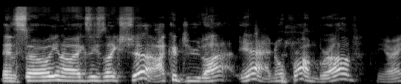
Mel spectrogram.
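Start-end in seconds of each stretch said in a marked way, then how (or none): 1.2-4.0 put-on English accent. Retelling a man's reply to a listener, in a put-on English accent. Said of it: "you know your uh your his accent is getting better".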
